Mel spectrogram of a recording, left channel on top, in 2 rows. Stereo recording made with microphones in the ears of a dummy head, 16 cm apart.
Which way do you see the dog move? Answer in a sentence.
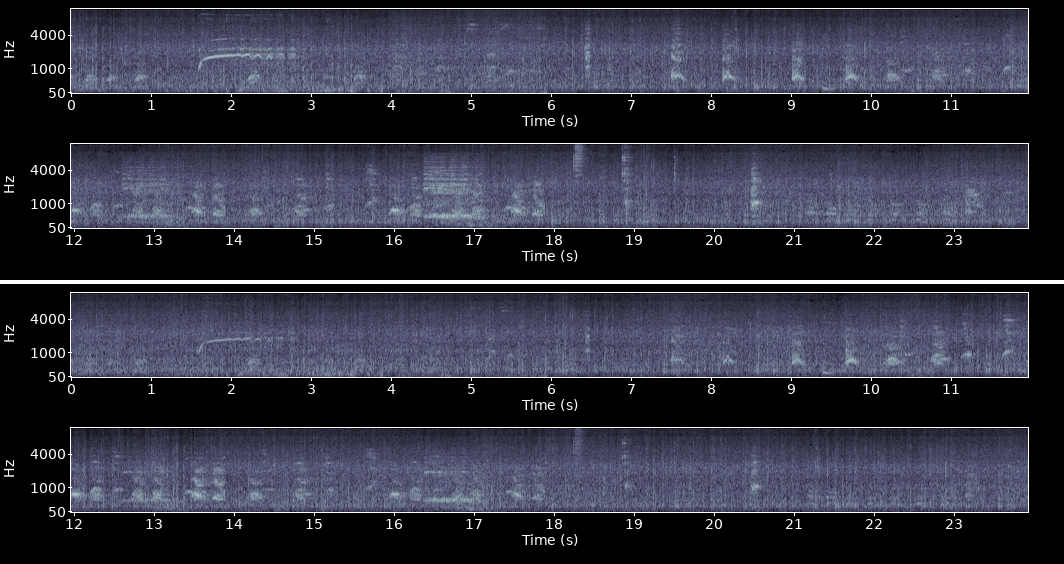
In this clip you hear the dog move from left to right and back again.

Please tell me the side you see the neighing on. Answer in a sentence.
You can hear the neighing on the left.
